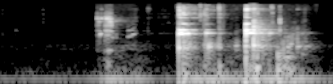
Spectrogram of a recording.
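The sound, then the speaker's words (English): A nearly empty drinking glass clinks a few times: a light tap followed by two sharp, bright chinks with short ringing tails, heard alone over a faint low hum. “This cup is almost empty, or this glass.”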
